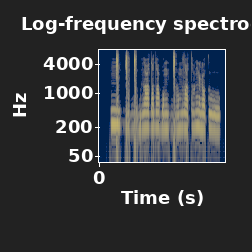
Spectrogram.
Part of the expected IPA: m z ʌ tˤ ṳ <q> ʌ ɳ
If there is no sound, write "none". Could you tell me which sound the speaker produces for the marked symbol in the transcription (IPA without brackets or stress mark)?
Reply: ŋ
